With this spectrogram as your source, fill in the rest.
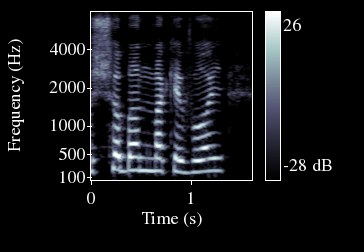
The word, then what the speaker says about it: Siobhan McEvoy: you are my pronounce her name because to pronounce her name properly yes that's usually how it works I guess she is a Shaban makoy she's an amazing artist painter uh who is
